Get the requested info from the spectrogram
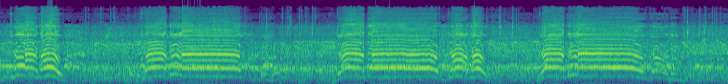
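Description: A man close by shouting a chant in a repeated pattern, a few short rising cries and then one long held note, about four times over, above the steady noise of a packed stadium crowd.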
